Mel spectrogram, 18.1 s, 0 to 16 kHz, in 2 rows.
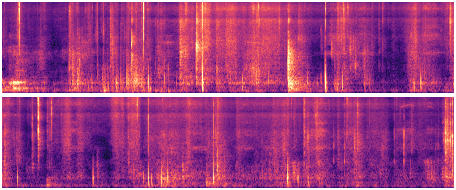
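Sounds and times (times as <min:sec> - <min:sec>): footsteps and scuffs: 0:10.1 - 0:16.8.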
